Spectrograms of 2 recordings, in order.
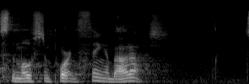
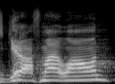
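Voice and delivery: put-on cranky old man yell; 3 semitones higher, 6 dB louder, slower than usual. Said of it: "yelling at all the kids".

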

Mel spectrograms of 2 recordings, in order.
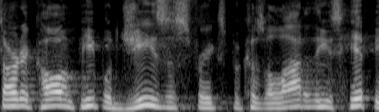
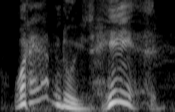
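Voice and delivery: softer, squeaky-high astonished question; baffled disbelief; 5 semitones higher, 6 dB quieter than usual. Retold or imitated. Pastor quoting a rescue squad man seeing the chopped hair, baffled. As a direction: imitate bewilderment with high, swooping pitch.

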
